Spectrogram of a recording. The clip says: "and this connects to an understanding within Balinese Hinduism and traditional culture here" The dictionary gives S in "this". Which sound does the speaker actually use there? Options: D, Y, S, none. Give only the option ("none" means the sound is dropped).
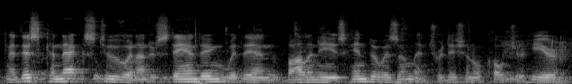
S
